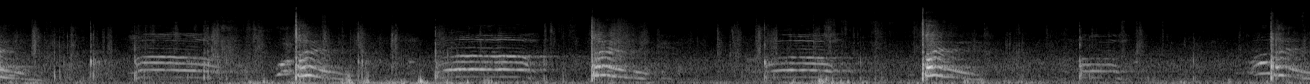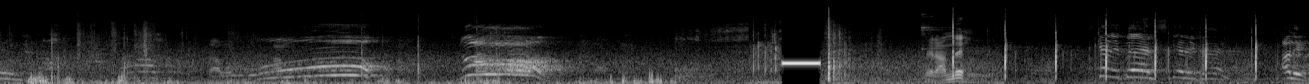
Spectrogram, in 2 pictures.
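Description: Tennis rally on a clay court: sharp pops of the ball struck by rackets, with voices calling out again and again. About three quarters of the way through comes a short, steady beep while all other sound drops out.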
